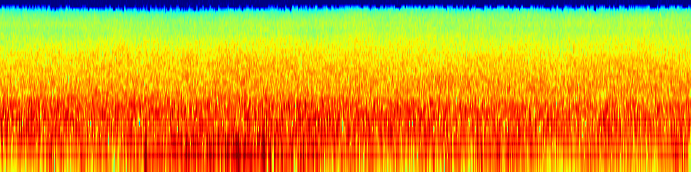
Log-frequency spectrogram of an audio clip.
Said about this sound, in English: I'm standing right at the shoreline. I've got the surf coming in. White waves breaking everywhere. So hopefully you're picking up the sound of the ocean.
